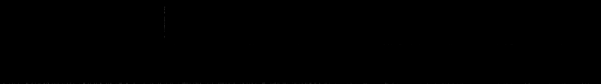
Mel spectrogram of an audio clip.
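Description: Near silence: room tone, with one faint click about one and a half seconds in.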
